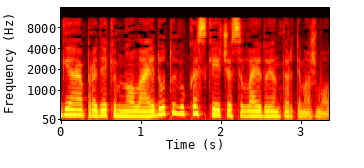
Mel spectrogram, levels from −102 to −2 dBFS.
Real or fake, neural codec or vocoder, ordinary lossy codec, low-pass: real; none; MP3, 48 kbps; 10.8 kHz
